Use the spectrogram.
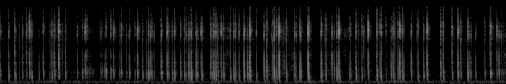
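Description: Long green acrylic nails tap quickly on a small hollow red plastic ball held up close. The result is a dense, irregular stream of short, bright clicks and rattling ticks that stop instantly, with almost no low end.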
